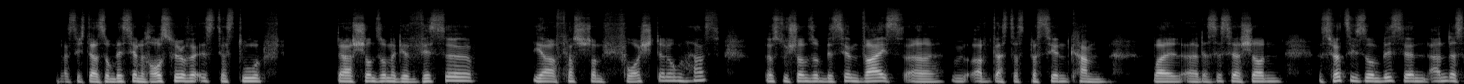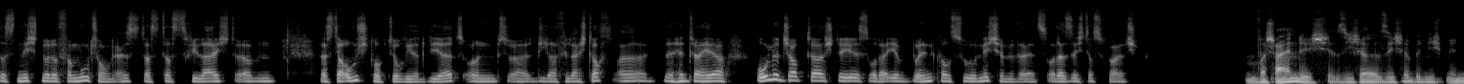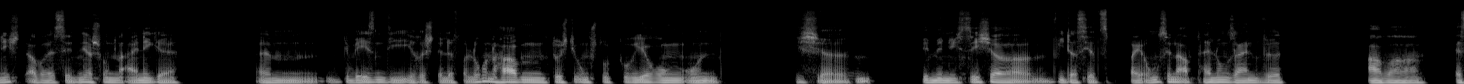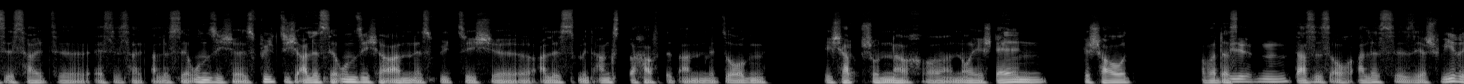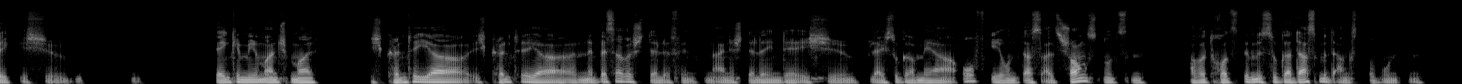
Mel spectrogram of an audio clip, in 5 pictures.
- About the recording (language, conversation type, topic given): German, advice, Wie kann ich mit Unsicherheit nach Veränderungen bei der Arbeit umgehen?
- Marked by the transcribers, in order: other background noise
